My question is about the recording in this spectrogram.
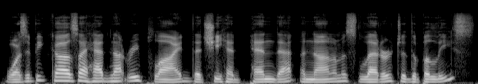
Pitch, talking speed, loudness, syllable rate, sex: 135 Hz, 215 wpm, -18 LUFS, 5.7 syllables/s, male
